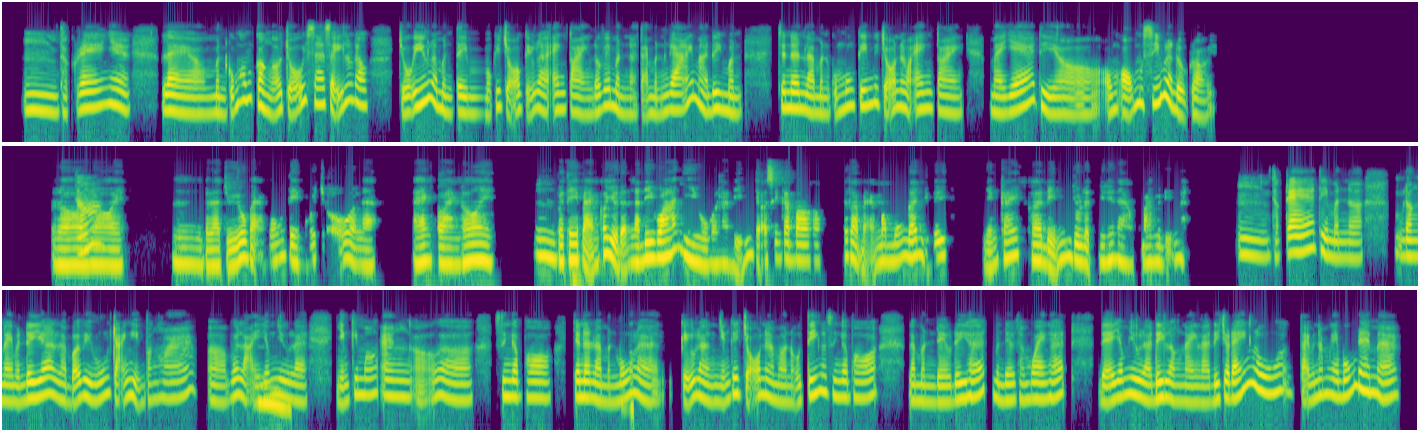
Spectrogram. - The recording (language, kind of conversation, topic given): Vietnamese, advice, Làm sao để du lịch khi ngân sách rất hạn chế?
- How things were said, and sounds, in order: other background noise; tapping; unintelligible speech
